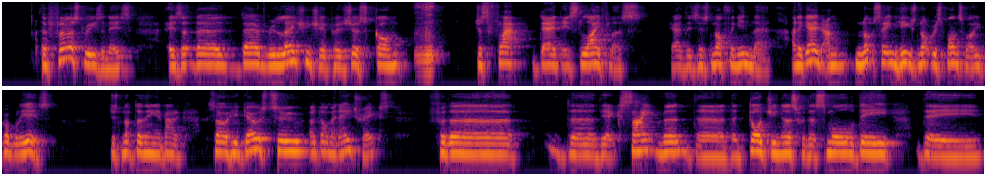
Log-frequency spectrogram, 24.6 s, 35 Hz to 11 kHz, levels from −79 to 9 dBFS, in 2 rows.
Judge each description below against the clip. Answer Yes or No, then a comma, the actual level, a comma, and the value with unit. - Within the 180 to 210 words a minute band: No, average, 145 wpm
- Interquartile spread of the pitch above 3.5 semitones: No, average, 3.2 semitones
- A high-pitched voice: No, medium, 150 Hz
